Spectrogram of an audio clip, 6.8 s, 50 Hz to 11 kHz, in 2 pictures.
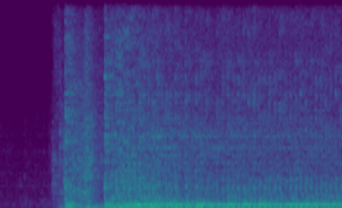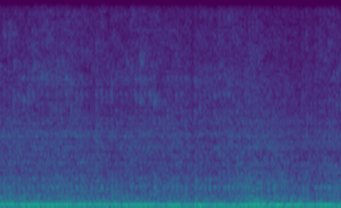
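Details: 1967 Triumph motorcycle with ignition timing problems: fires after a short crank and runs with an uneven, lumpy beat, rough untuned idle; timing, pilot jet and idle still to be adjusted.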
